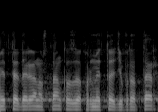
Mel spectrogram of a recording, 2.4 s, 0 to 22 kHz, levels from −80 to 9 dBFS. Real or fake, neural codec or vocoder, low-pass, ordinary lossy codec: real; none; 7.2 kHz; none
